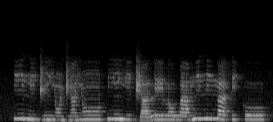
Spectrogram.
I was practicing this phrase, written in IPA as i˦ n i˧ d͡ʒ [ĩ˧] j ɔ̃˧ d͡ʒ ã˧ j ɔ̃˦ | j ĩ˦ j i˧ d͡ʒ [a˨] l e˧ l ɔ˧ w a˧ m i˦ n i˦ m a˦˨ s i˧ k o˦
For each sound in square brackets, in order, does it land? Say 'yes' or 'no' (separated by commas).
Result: yes, yes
